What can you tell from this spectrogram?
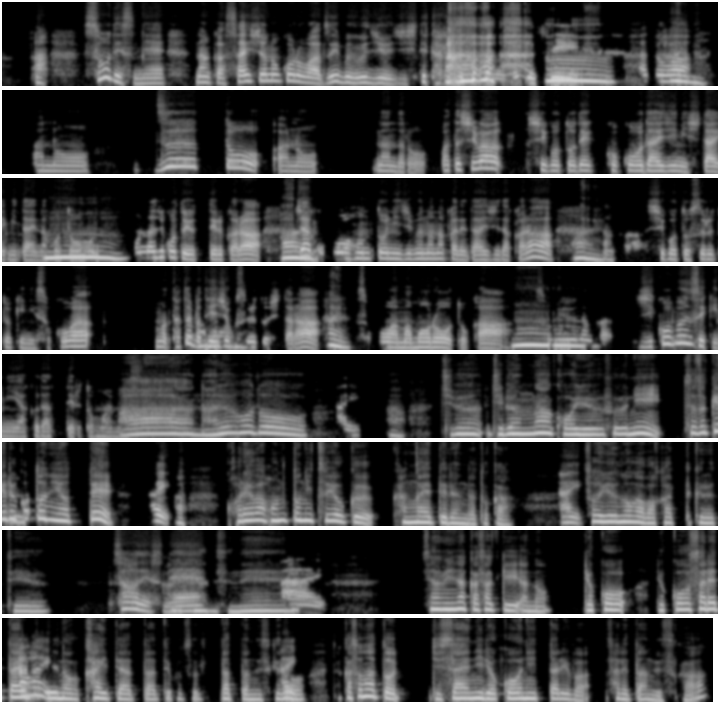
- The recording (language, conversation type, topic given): Japanese, podcast, 自分を変えた習慣は何ですか？
- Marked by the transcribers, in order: chuckle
